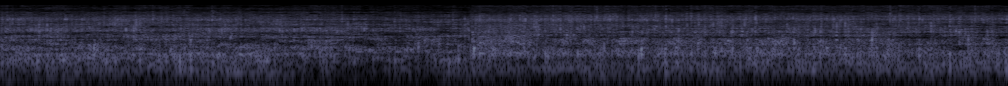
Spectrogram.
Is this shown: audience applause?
no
